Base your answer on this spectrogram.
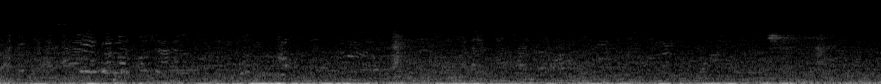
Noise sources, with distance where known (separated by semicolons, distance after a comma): person or small group talking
